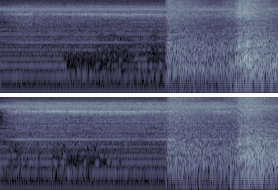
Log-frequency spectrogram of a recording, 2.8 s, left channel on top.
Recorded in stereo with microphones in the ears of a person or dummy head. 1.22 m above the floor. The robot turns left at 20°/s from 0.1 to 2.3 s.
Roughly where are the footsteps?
Left.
